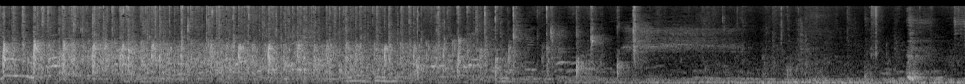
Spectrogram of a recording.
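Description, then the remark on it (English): A room full of people claps steadily for several seconds, welcoming a performer at a Brass Grade 1 performance, the dense applause thinning out toward the end into scattered individual claps. “Give her a big welcome.”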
